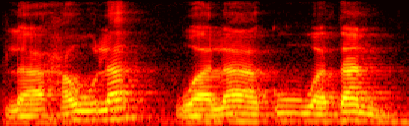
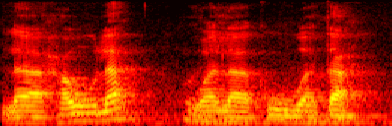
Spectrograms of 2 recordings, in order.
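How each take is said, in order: First: The last word ends in an. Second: The last word ends in a short a. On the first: "wan nasbu" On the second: "Al-fathu berarti bisa bilang"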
